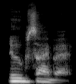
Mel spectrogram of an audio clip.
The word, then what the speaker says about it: Noob Saibot: How do you pronounce his name? Noob Saibot.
